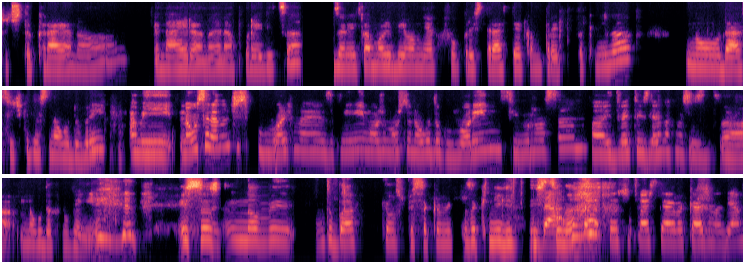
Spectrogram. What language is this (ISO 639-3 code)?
bul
